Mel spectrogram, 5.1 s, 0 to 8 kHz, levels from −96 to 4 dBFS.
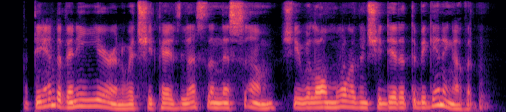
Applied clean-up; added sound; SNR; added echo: neural mask model DeepFilterNet 3.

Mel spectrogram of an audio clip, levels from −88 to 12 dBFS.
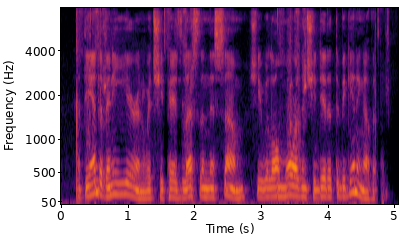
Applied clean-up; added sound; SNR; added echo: neural mask model Resemble Enhance denoiser.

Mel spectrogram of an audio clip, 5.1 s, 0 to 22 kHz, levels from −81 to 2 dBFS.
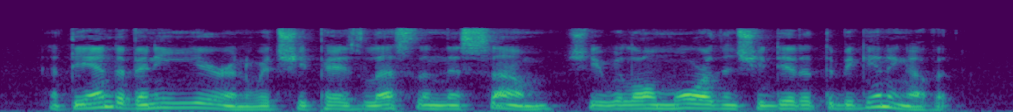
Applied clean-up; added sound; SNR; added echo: none; none; none; none.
